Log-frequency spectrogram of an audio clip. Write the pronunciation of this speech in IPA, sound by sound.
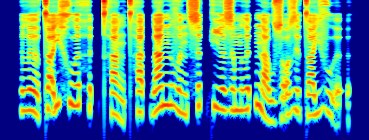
l əː˧˩ t̪ a̰˧˥ j x u˨˦ ə̯ h ə˨˩ t̚ t̪ʰ a˧˩ ŋ t̪ʰ a˨˩ t̚ l a˧ n v ə˨˩ n s ə˦˥ t̚ k i˧ ə̯ z ə˧ m l ə˦˥ t̚ n a˨˩ w z ɔ̰˧˥ z ɨ̰˧˨ t̪ a˨˦ j v ṵ˧˨ ə̯ ʔ

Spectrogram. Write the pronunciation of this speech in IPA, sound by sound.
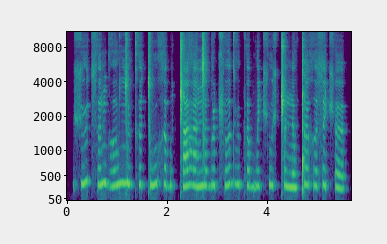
ʃ ʉ t͡sʰ ə n ɡʱ ɤ w ŋ͡ǀ ʉ kʰ ə ǀ u x ɐ b ə ǁ a ɦ a ŋ͡ǀ ɐ ɡ ɤ ʈ͡ʂʰ ɤ dʱ ʉ pʰ ɐ b w ə t͡ʃʰ u ʃ ǁ ə n ə w ǃ œ x ɤ s ə t͡ʃʰ œ

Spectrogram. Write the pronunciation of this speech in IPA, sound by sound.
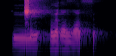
ŋ͡ǁ ɪ h ɤ ɾʲ ə ðˤ ə θ

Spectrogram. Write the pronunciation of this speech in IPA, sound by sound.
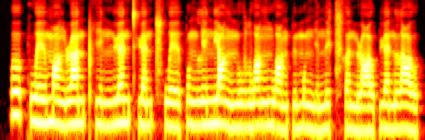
ɤ˥˨ k w e˨˦ ɪ̯ m ɑ˨˩ ŋ ɻ a˥˨ n pʰ i˨˩ n n̪ ɥ ɛ˦ n t̪ʰ ɥ ɛ˨˦ n t͡sʰ w e˨˩ ɪ̯ p ʊ˥˨ ŋ l i˦ n j ɑ˥˨ ŋ n̪ u˨˩ l w ɑ˦ ŋ n̪ w ɑ˨˩ ŋ p y˦ m ʊ˥˨ ŋ i˨˦ n̪ i˨˦ t͡sʰ ə˨˩ n ɻ ɑ˨˦ ʊ̯ p ɥ ɛ˦ n l ɑ˥˨ ʊ̯

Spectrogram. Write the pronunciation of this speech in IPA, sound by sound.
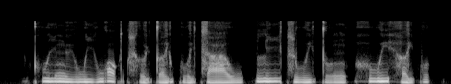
kʷʰ iː˧ n̪ yː˨˧ w iː˨˥ w ɔː˨ k̚ t͡sʰ ɵ˨˩ ɥ t̪ ɐ˨˥ j kʷ ɐ˨˧ j t͡s aː˧ w | l iː˧ t͡s uː˨ j t̪ ʊ˧ ŋ | h uː˧ j h ɐ˨˩ j p ʊ˧ k̚

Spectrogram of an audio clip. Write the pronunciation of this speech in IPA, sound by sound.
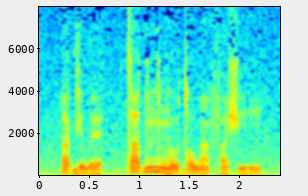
a˧ ɡ e˨ w ɛ˨ | t a˦ d ũ˦ d ũ˦ ɾ o˧ d ɔ˧ w ã˨ f a˨ ʃ i˨ ɾ i˧

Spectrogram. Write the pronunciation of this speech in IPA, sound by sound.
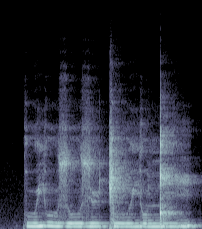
k u j uː z uː z y ǀ uː j o ŋ͡ǃ i

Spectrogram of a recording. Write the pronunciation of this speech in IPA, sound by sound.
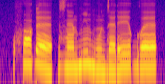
f ɔ̃˦ ɗ ɛ˦˨ | z ɛ̃˧ b ĩ˦ b ũ˨ d ɛ˨ ɾ eː˦ ɡʷ ɛ˦

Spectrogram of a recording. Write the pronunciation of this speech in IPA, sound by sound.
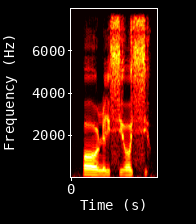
ʌ ʊ̯ ɳ i sʲ ʌ sʲ

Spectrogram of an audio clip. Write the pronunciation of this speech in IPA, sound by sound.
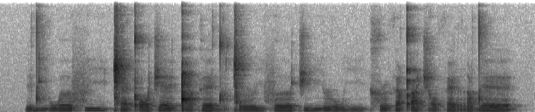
ɪ d iː w əː f iː ǁ æ kʼ ɔ t͡ʃ ɛː ǃ ɑ k ɛ d ʊ ǀ ʊ ɹ i f əː t͡ʃ iː ɹ ʊ w iː | x ə˞ θ ɪ qʼ æ t͡ʃ ɔ θ æ r ɑ d ɛː

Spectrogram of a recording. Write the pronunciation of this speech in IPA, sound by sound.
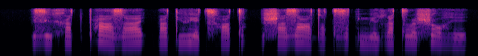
z ɪ x ɛ tˤ pʰ a zˤ e | e tˤ vʲ ɛ t͡sʰ ɔ tˤ | ʂ ɛ zˤ a dˤ a tˤ zˤ ɪ tˤ mʲ u ʎ ɛ tˤ lˠ ɪ ʂ ɔ ɦ e

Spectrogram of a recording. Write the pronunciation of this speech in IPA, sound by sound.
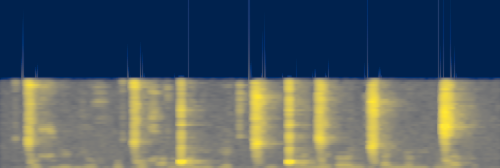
ǀ u ʃ ʎ yː bʲ uː f ʔ u ǀ ũ x a̰ ŋ͡ǃ ã mʲ œ̃ pʲ æː c ǁʰ i ɡ͡ǃ æː ŋ͡ǀ y ʔ œː ɲ ǁʰ æ ɲ œ̃ mʲ ʉ ʔ ŋ͡ǀ æ f

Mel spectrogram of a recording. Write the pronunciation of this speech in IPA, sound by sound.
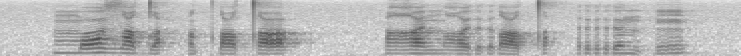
m ɔ z ə dˤ ə h ə̃ tˤ ɾ ɔ tˤ ʌ | ʁ ə n ʁ ʊ r ʌ tˤ | r ʊ n ʔ ĩ

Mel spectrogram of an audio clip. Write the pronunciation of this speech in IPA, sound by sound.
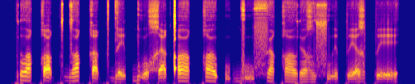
ɾ o˧˩˧ q ṵ˧˩˧ q d o˩˧˩ q ḛ˩ q d ḛ˩ ɓ ṵ˧˩˧ χ ḛ˩ qʼ u˧˩˧ q u˧˩˧ ʔ ṵ˩ ɡ ṵ˧˩˧ f ʏ˧˩˧ q o˩ ɾ ʏ˩ ʁ sʷ ḛ˩ p ḛ˧˩˧ ʁ p ḛ˩˧˩

